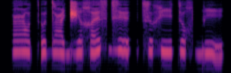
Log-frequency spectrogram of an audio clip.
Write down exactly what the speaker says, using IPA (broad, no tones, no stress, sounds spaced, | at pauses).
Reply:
ʕ ɔ tʼ ʊ d ʕ ɪ d͡ʒ i χ ɛ s d͡z ɪ | t͡s ʊ x i t u χ b i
